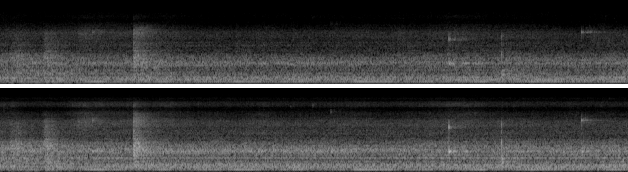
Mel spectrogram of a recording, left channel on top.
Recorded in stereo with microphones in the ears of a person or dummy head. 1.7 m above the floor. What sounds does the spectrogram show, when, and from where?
0.0 s running water: 25° right (ahead or behind), 1.0 m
